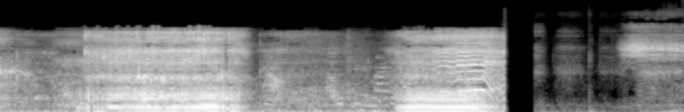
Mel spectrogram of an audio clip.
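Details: Dad snoring, baby reacting: loud, rough, rattling snores in long breaths with brief pauses between them and some background noise.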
